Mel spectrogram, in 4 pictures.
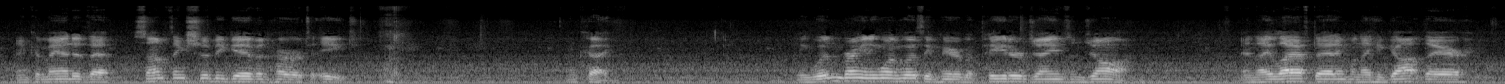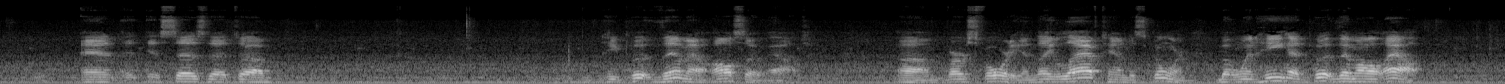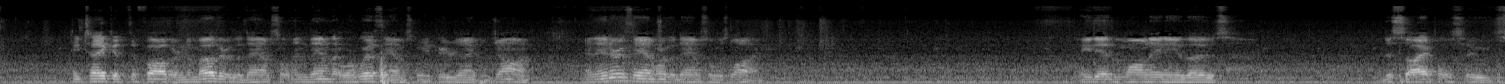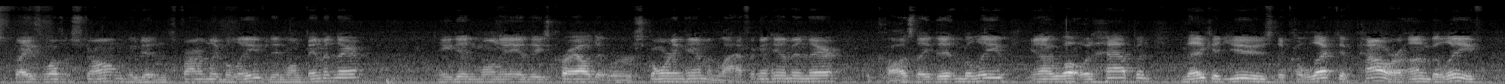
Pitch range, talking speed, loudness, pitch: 105-130 Hz, 145 wpm, -22 LUFS, 115 Hz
